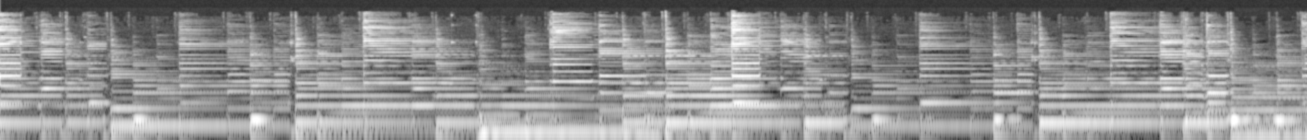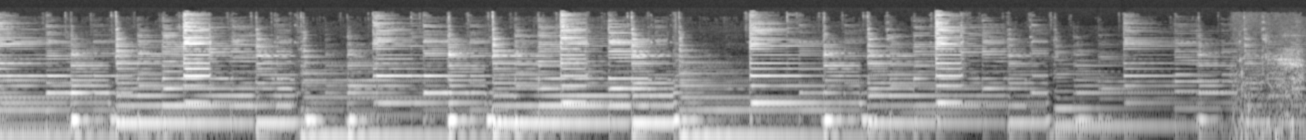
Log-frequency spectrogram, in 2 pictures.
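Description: Soft background music of plucked acoustic guitar: a melody of single picked notes over slow bass notes.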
